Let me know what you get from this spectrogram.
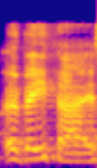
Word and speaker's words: Ibiza: Depends if you're Hispanic or not. Ibiza is how they say it. – I'll see. I didn't say it with the TH.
